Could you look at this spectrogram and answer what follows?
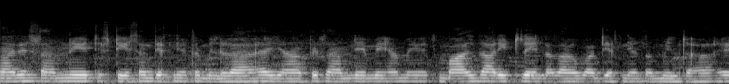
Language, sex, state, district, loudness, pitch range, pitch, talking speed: Hindi, male, Odisha, Khordha, -17 LUFS, 140-145 Hz, 145 Hz, 190 wpm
